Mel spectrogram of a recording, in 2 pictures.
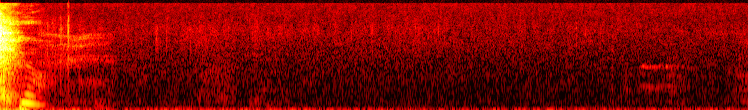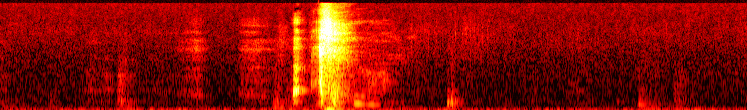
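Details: Morning sneezing bout: two sharp, explosive sneezes in a quiet room, one at the start and a louder one near the end; sneezing.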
